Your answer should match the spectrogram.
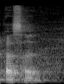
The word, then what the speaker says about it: LaSalle: Habe ich das richtig ausgesprochen? LaSalle? – Ja, LaSalle.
